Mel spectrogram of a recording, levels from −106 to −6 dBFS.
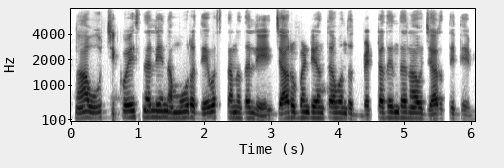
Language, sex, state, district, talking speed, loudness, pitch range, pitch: Kannada, male, Karnataka, Raichur, 170 wpm, -15 LUFS, 135-155 Hz, 145 Hz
